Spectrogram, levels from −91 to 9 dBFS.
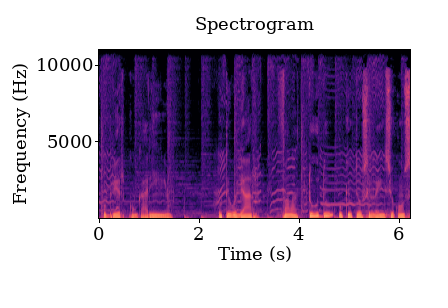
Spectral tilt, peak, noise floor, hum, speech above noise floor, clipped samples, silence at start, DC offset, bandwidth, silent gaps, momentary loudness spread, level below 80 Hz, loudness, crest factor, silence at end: -7 dB/octave; -4 dBFS; -43 dBFS; none; 25 dB; under 0.1%; 0.05 s; under 0.1%; 11 kHz; none; 8 LU; -32 dBFS; -20 LUFS; 14 dB; 0 s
